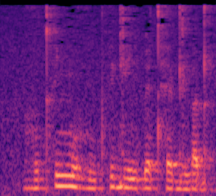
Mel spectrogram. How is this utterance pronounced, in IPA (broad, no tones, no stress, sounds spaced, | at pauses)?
ɦ ʊ kʰ ɪ ɲ m o ɦ u pʰ ɪ ɡʲ e ɲ ɓ ɛ t̪ʰ ɛ ɖ ɪ w a ɖ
